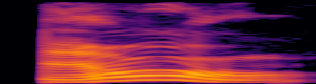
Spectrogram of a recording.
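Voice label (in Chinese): "shi2 wu4" Mandarin Chinese, female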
